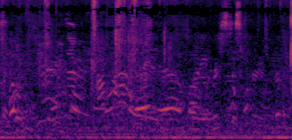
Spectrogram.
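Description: Two women talk faintly in the distance outdoors.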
